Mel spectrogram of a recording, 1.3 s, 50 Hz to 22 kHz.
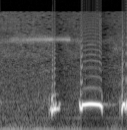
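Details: Decoy spotted dove on 17/9, calling to find a mate with a mature 'bổi' voice; a brief close fragment of mellow coos, one short note, a smooth arched coo, then the start of another.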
